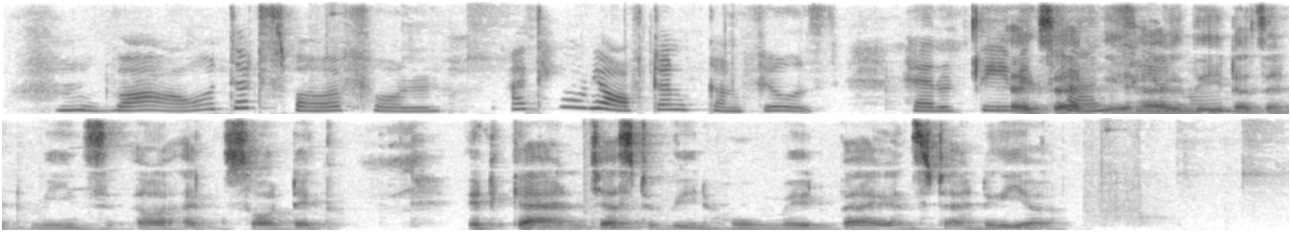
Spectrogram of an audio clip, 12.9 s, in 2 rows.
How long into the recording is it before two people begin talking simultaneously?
5.0 s

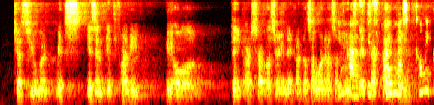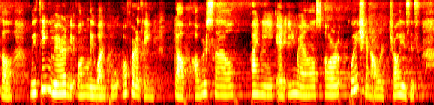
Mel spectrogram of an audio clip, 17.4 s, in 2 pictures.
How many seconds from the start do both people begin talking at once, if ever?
6.8 s

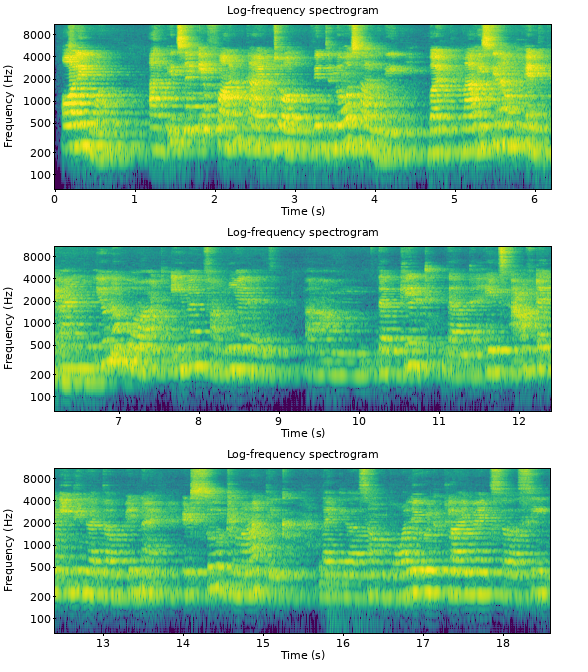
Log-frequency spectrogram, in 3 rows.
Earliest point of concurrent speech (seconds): 5.2 s

